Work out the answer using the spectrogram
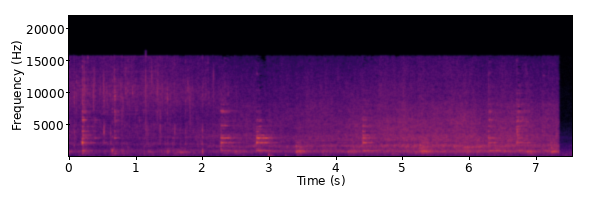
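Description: Food sizzling in hot oil in an aluminium pot on a gas stove, with a metal spoon stirring and clinking against the pot about nine times. The sizzle cuts off suddenly near the end.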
